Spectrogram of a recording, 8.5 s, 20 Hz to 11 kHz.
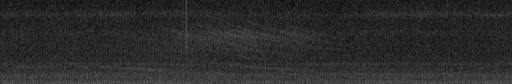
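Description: The engines of a DHC-4 Caribou military transport plane drone steadily and evenly in a flight simulator game, a faint, continuous hum with no talk.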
